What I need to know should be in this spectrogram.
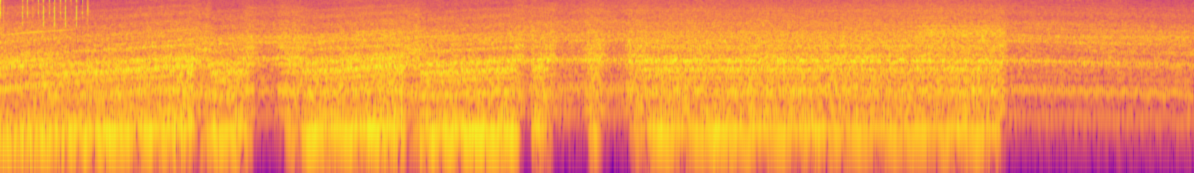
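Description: A heavy truck engine drones and climbs in pitch through several quick gear changes, then quietens to a low idle hum.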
